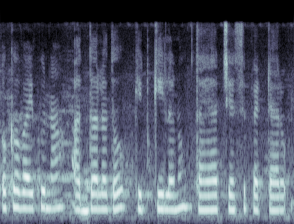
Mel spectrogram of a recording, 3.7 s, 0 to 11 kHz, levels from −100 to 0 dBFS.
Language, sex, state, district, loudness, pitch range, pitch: Telugu, female, Telangana, Mahabubabad, -13 LUFS, 215-240 Hz, 225 Hz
